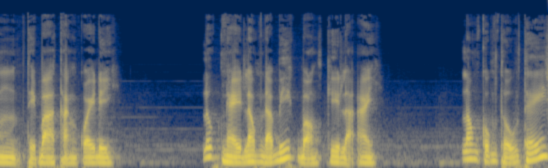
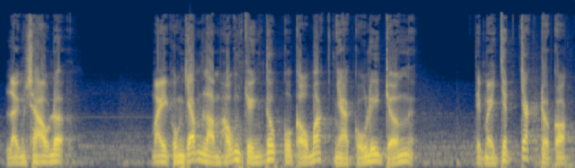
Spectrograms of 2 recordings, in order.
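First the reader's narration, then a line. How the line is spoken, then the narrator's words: Harsh threatening tone. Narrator (Vietnamese): chúng nó gằn giọng hăm dọa Long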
